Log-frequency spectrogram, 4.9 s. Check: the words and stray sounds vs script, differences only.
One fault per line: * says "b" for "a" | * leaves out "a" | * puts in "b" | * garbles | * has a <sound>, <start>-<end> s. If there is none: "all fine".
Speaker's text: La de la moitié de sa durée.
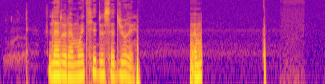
* has a laugh, 2.9-3.0 s
* has a chirp, 3.9-4.0 s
